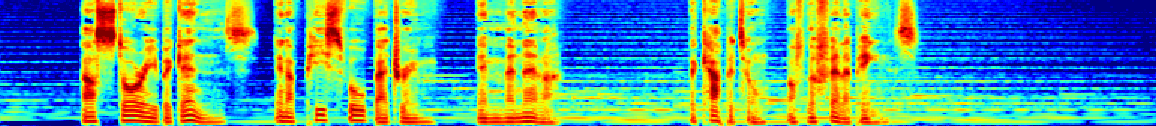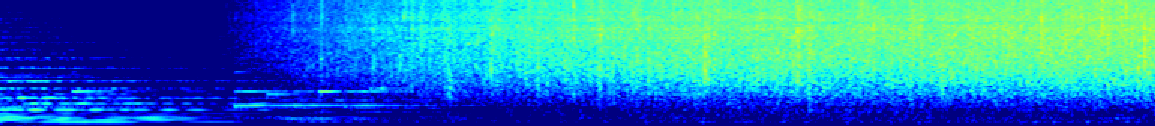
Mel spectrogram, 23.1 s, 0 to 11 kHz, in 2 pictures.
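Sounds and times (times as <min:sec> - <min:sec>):
warm musical drone: 0:00.0 - 0:13.3
speech: 0:00.8 - 0:05.7, 0:06.9 - 0:09.2
gentle rain falling outside a window: 0:14.1 - 0:23.1.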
